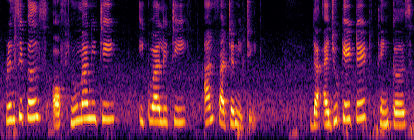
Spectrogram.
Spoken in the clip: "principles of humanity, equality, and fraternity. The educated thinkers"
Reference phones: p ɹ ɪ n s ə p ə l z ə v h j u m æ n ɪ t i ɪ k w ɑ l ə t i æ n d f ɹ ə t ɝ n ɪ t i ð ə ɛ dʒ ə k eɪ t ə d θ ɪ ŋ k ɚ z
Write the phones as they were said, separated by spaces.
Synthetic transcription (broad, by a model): p ɹ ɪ n s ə p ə l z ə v h j u m æ n ɪ t i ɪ k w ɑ l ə t i æ n d f ə t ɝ n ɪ t i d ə ɛ dʒ ə k eɪ t ə d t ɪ ŋ k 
